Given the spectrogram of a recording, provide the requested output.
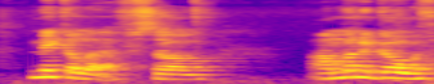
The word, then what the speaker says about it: Micallef: One girl said that, no, it's pronounced Micallef. The L's are like, you know, like in Spanish. And then the next girl was like, no, it's Micallef. So I'm gonna go with her. I'm gonna say Micallef.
